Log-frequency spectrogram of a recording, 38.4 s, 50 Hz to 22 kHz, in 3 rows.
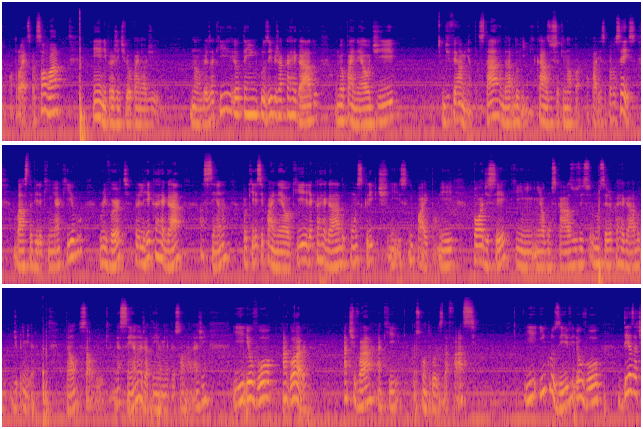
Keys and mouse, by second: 1.5 n, 3.3 click, 4.3-6.0 middle drag, 6.2-7.2 middle drag, 7.4 middle click, 8.1 middle click, 9.2-10.2 drag, 13.3 click, 15.1 click, 15.8 click, 19.1 n, 20.0 click, 21.6 click, 24.8 middle click, 26.3 ctrl+s, 27.1-28.1 middle drag, 28.2 shift+middle click, 28.7 ctrl+shift+middle click, 29.7 ctrl+middle click, 30.9 ctrl+middle click, 32.7 click, 33.9 ctrl+middle click, 35.7-36.9 middle drag, 37.0 ctrl+middle click, 38.2-38.3 middle drag.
